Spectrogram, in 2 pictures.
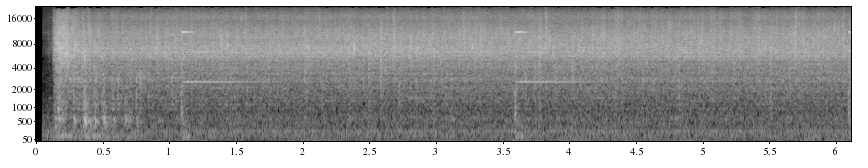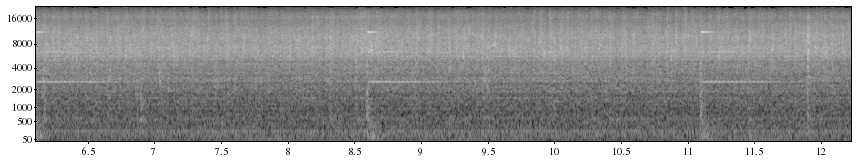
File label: Light Sizzle in a Frying Pan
